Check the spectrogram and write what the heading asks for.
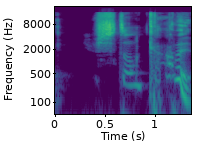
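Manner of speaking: high, soft, slow self-admiration; hushed, drawn-out smugness; smug murmur. Retold or imitated. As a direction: quietly congratulate yourself, up high. Admiring himself after girl leaves.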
